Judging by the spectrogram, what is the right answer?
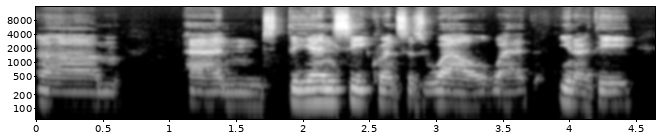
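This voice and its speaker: Man giving measured takes on a film. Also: mid-range voice, level tone, a bit bright. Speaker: podcast co-host. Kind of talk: casual film discussion.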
